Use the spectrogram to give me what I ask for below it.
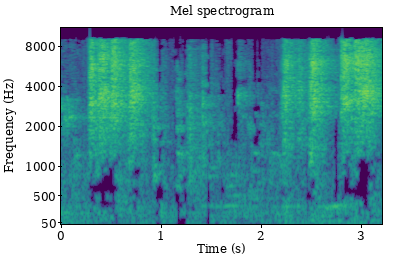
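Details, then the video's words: Budgerigars giving loud, raspy squawks in short bursts, with a quieter warbling stretch in the middle. "صوت طيور هند(البادجي)"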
